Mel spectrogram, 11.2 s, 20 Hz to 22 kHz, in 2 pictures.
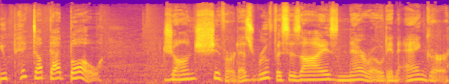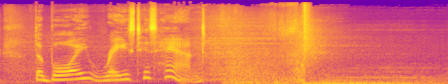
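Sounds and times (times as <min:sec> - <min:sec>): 
speech: 0:00.0 - 0:01.4, 0:02.0 - 0:08.5
steady low rumble: 0:07.8 - 0:11.2
sharp slap across the face: 0:09.1 - 0:09.9.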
